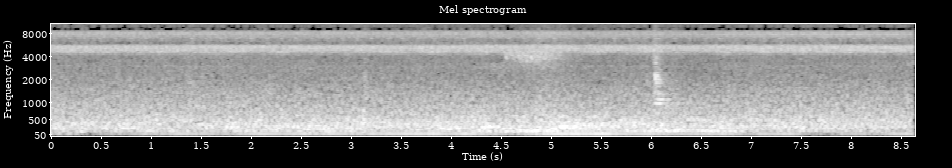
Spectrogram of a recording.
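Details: Continuous shrill insect chorus from a field in Zhukovsky district, Kaluga region, Russia, 11 September 2019, phone recording; a constant high ringing band, a low steady hum throughout and one short sharp tick.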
